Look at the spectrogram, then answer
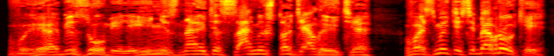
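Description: A man voicing a hoarse older gentleman who pleads and commands to calm a quarrel in his home. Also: fairly high pitch, a little fast, no room sound, clean studio sound, voice pushed up, heavily acted. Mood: stern. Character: older male host, stern and placating.

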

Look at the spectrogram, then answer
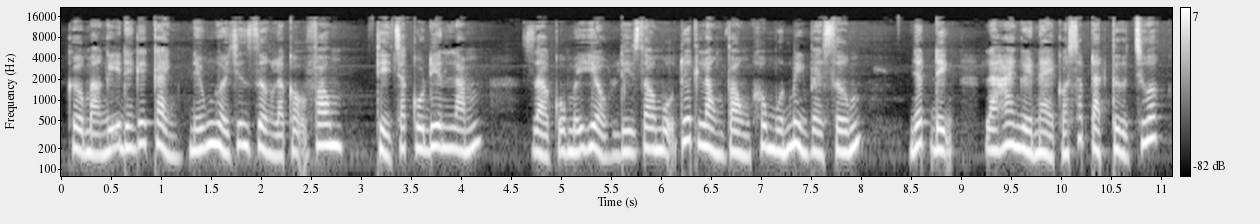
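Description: A woman narrating a story in a steady, expressive way. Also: mid-range voice, moderate pace. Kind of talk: scripted narration.

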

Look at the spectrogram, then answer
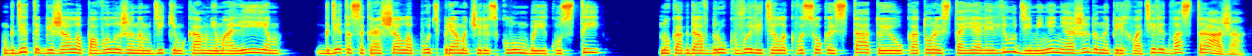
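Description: A woman's voice: mid-range voice, brisk, darkish tone, dry recording, studio quality. A woman narrating a first-person fantasy audiobook in an urgent, emotional way.

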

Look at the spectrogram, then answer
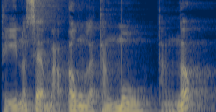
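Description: A man's voice: fairly low pitch, lively intonation, moderate pace, a little mellow, lightly acted. A man voicing a scornful defiant young wife. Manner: mocking, scornful, bold. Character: sharp-tongued defiant young mistress wife.

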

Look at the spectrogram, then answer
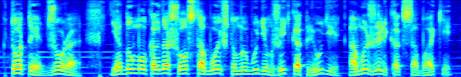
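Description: A man's voice: mid-range voice, expressive, moderate pace, warm tone, husky, faint music behind, voice pushed up. A man reading a storybook voicing a greedy, sly grown bandit who pleads and talks back insolently. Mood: indignant.

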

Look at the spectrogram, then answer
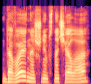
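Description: A woman voicing a troubled husband, an investigator, who speaks in a soft, coaxing and pained way. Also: deep voice, steady tone, brisk, no room sound, clean studio sound. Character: troubled husband, an investigator, gentle but wounded.

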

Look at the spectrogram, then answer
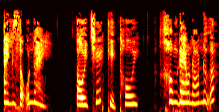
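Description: A woman voicing a grieving old mother who laments and pleads in a high, tearful voice. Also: unhurried, no echo. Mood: tearful pleading.

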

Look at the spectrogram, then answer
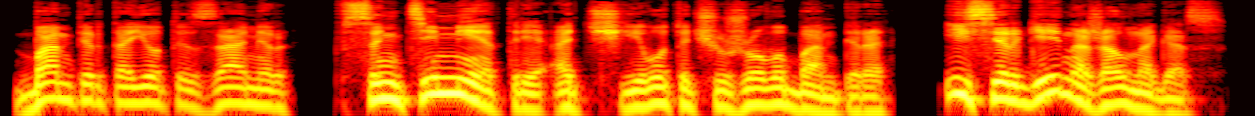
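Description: A man narrating a novel in an expressive, animated reading. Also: medium pitch, no echo, studio quality. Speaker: audiobook narrator. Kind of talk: scripted narration.

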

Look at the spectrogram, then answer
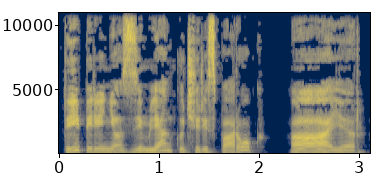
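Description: A woman's voice: on the low side, lively intonation, a little slow, no echo, studio quality. A woman voicing a playful, teasing male alien brother in a story.

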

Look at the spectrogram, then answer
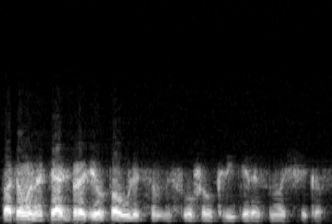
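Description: A man reading a novel aloud as an audiobook narrator, in a measured, expressive way. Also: low voice, breathy edge, faint music behind. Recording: tinny phone-like band.

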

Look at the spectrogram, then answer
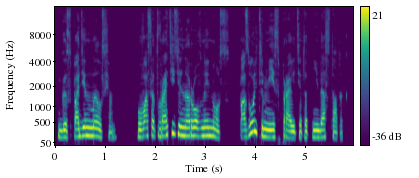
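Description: A man's voice: fairly high pitch, little pitch movement, a little fast, a little mellow, no echo, studio quality, voice pushed down, lightly acted. A woman voicing a proud young nobleman, a count who speaks in a clipped, restrained way. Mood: icy.

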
